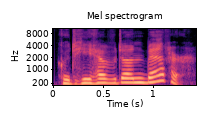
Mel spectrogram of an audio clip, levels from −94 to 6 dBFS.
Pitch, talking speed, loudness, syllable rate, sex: 230 Hz, 210 wpm, -12 LUFS, 4.4 syllables/s, female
